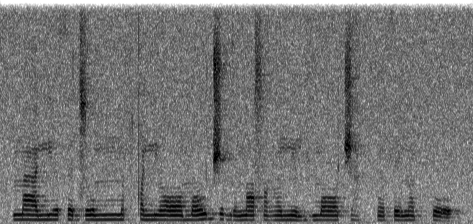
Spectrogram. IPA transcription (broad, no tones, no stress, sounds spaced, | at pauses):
m aː mʲ əː θ ə d͡z o mː ə̃ f tˤ ə̃ mʲ ɔː m ɔ u̯ d͡ʒ ə ɡ ɵ n ə sˤ ə̃ ɣ õ mʲ õ bʲ o̤ m ɔː t͡ʃ a̤ kː õ θ e n ɔ̃ pː o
